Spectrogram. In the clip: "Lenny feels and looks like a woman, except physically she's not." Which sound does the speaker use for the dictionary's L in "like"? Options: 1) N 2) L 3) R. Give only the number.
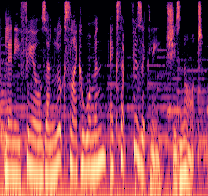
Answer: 2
